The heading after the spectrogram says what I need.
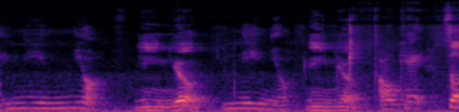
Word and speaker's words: niño: Nino. Well, when there's a tilde on the end, you say niño.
